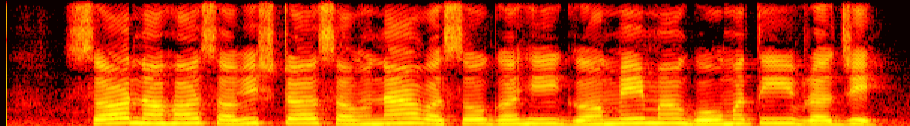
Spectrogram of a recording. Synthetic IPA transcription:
sənəɦəsəʋiʂʈəsəwnaʋəsoɡəɦiɡəmemə̃ɡomət̪iʋɾəd͡ʒe

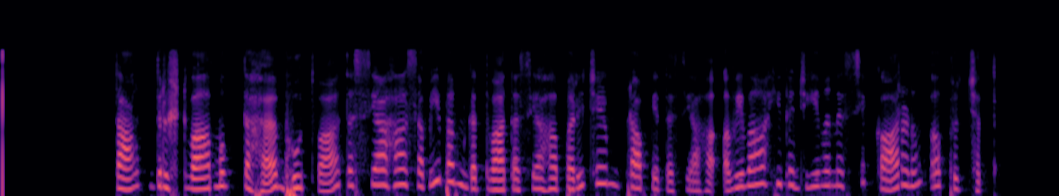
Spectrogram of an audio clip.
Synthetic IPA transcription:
t̪aːmd̪ɾɪʂʈʋaːmuk̚t̪ɐhɐ̆bʱuːt̪ʋaːt̪ɐsjaːɦɐ̆sɐmiːpɐmɡɐt̪ʋaːt̪ɐsjaːɦɐ̆pɐɾit͡ʃɐjɐmpɾaːpjɐt̪ɐsjaːɦɐ̆ʔɐʋiʋaːɦit̪ɐd͡ʒiːʋɐnɐsjɐkaːɾɐɳɐmɐːpɾutːʃʰɐt̪

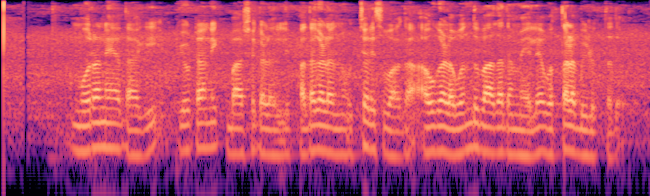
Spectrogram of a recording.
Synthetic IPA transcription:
muːɾɐnɛjɐd̪aːɡḭpjuːʈaːnik̚bʱaːʂɐɡɐɭɐlːḭpɐd̪ɐɡɐɭɐnːṵːtːt͡ʃːɐɾisuʋaːɡɐ̰ʔɐ̰ʋuɡɐɭɐo̞nd̪ubʱaːɡɐd̪ɐme̞ːle̞ɔt̪ːɐɭɐbiːɭut̪ːɐd̪e̞̰

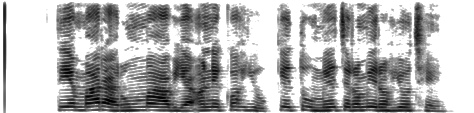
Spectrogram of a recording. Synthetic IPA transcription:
t̪emaɾaɾumːãaʋjaʔənekəɦjũket̪ũmet͡ʃɾəmiɾəɦjot͡ʃʰe

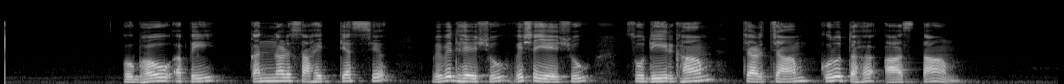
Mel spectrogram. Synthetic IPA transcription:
ubʱɐwɐpi | kɐnːɐɭsaːɦit̪jɐsjɐ | ʋiʋid̪ʱeːʃuʋɪʃɐjeːʃu | sud̪iːɾɡʱaːmt͡ʃɐɾt͡ʃaːmkuɾut̪ɐɦɐ̆ʔaːst̪aːm

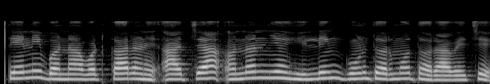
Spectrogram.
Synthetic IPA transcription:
t̪enibənaʋəʈkaɾɳ̃eʔad͡ʒaʔənənjəɦiliŋɡɡuɳd̪ʱəɾmod̪ʱəɾaʋet͡ʃʰe

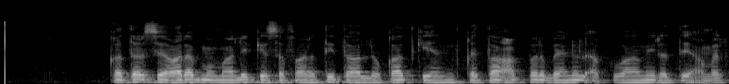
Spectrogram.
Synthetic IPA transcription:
qɐt̪əɾseɐɾɐbmɐmaːlɪkːesɐfaːɾt̪it̪aːlːʊqaːt̪keɪ̃nqɪt̪aːa̰t̪̚pɐɾbɛːnʊlɐ̰qwaːmiɾɐd̪ːḛɐ̰məl

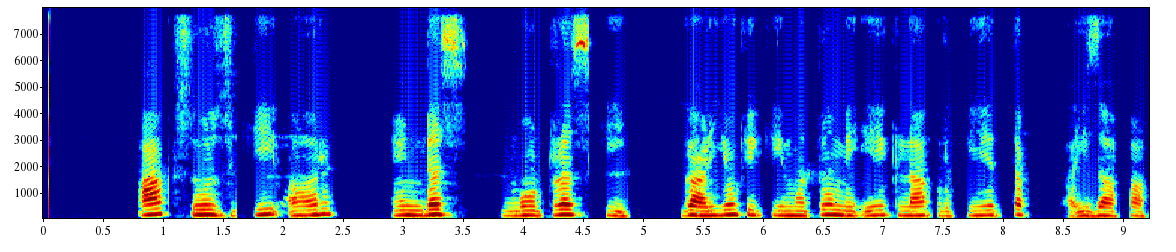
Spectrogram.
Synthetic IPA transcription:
aːksuːzkiɔːɾ | ɪ̃ɳɖəs | moːʈɾəski | ɡaːɽijõkikiːmət̪õmẽʔeːklaːkʰɾʊpjet̪ɐk̚ | ɪzaːfaː

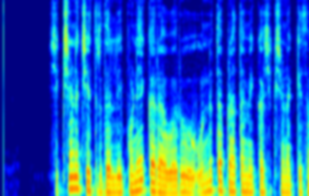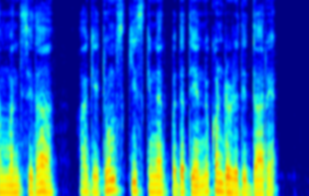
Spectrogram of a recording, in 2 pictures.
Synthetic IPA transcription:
ʃikʂɐɳɐkʂeːt̪ɾɐd̪ɐlːipuɳɛːkɐɾɐʋɐɾuṵnːɐt̪ɐpɾaːt̪ʰɐmikɐʃi̥kʂɐɳɐkːe̞sɐmbɐnd̪ʱisid̪ɐ | haːɡe̞ʈuːmskiːskinːɐɾpɐd̪ʱːɐt̪ijɐnːukɐɳɖuɭud̪id̪ːaːɾe̞

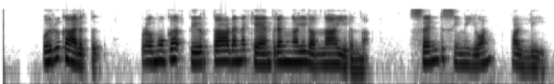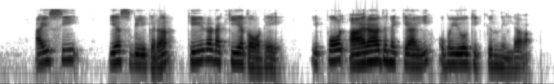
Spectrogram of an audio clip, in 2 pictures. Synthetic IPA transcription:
o̞ɾukaːlɐt̪ːɨ | prɐmukɐt̪iːrt̪aːɽɐnɐke̞ːnd̪ɾɐŋːɐɭilo̞nːaːjiɾunːɐ̰ | se̞ndɨsimijoːɳ | pɐɭːi | ɐjsi | esbiːɡɐɾɐr | kiːɻɐɽɐkːijɐðo̞ːɽe̞ | ipːo̞ːɭaːɾaːd̪ʱɐnɐkʲːaːjiubɐjo̞ːɡikʲːunːilːɐ̰

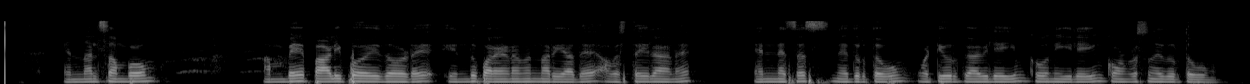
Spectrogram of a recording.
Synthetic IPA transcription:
e̞nːaːlsɐmbʱɐʋɐm | ɐmbe̞paːɭipːo̞ːjɐðo̞ːɽeend̪upɐrɐjɐɳɐme̞nːɐrijaːðe̞ɐʋɐst̪ʰɐjilaːɳɨ | e̞nesesne̞ːt̪̬rut̪wɐʋumʋɐʈːiurkːaːʋile̞ːjumko̞ːnijile̞ːjumko̞ːɳɡrɐsne̞ːt̪rut̪ːɐʋum

